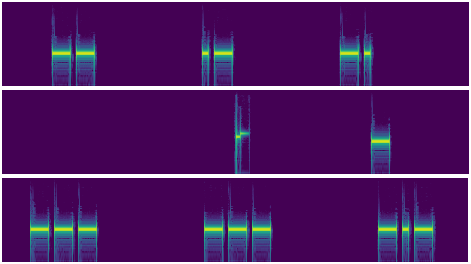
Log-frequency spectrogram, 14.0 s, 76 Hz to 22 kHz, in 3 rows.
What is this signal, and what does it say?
Morse code, heard as a keyed tone, about 20 wpm, spaced as for 7 wpm, 700 Hz. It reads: MAN TOOK
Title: 6x Character Spacing - Top 500 Words - 20wpm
